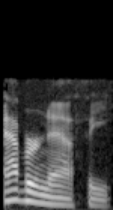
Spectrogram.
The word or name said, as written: Abernathy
